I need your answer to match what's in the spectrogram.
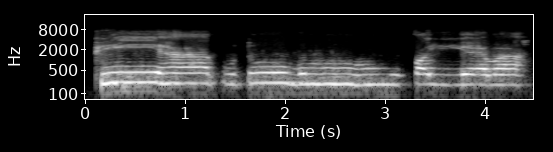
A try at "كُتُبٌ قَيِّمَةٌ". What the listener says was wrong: কুতু টানা হয়ে যাচ্ছে, কুতুবু, জলদি পড়তে হবে, কুতুবু কাইয়্যিমা।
